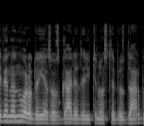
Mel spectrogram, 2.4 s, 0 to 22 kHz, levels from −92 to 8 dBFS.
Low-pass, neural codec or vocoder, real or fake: 9.9 kHz; none; real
